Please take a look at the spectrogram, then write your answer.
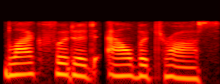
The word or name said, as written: black-footed albatross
